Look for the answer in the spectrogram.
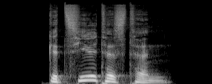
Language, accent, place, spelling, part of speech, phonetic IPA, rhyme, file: German, Germany, Berlin, gezieltesten, adjective, [ɡəˈt͡siːltəstn̩], -iːltəstn̩, De-gezieltesten.ogg
- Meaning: 1. superlative degree of gezielt 2. inflection of gezielt: strong genitive masculine/neuter singular superlative degree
